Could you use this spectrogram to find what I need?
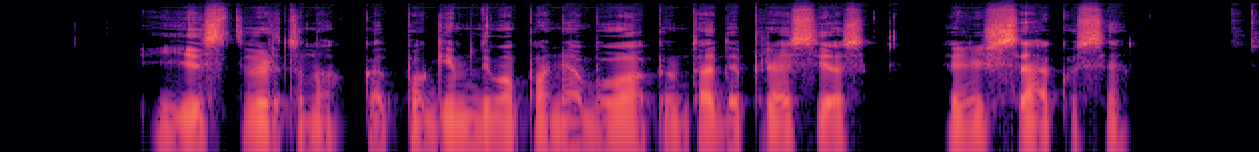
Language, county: Lithuanian, Šiauliai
